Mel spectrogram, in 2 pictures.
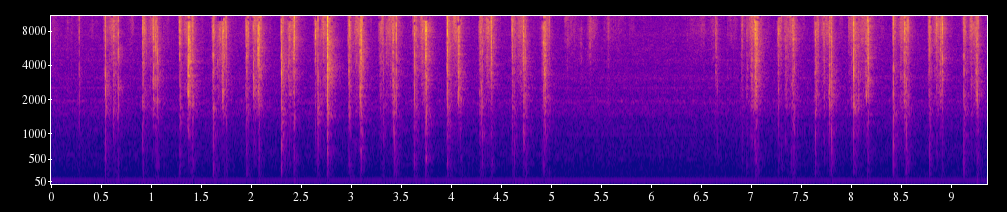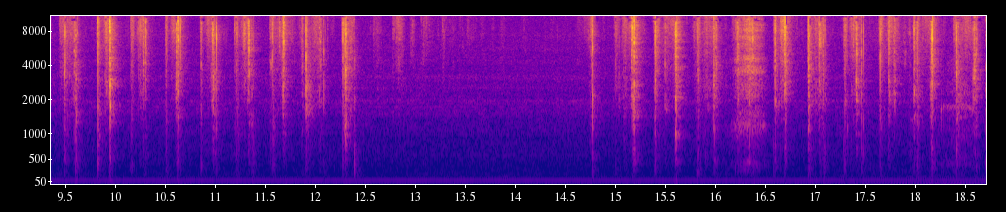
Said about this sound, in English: Okay, I'm going to shuffle this a bit more, but Karen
